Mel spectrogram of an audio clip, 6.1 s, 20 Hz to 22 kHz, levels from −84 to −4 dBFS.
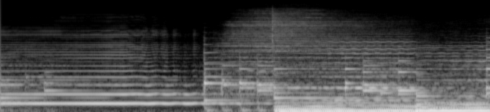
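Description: Nothing here trips the ear: no dropouts, glitches or distortion turn up anywhere in the recording, so there's really nothing to flag.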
